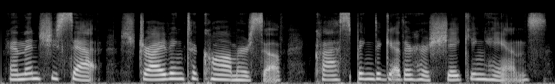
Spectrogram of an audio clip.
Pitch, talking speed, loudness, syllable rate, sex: 225 Hz, 140 wpm, -16 LUFS, 3.9 syllables/s, female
